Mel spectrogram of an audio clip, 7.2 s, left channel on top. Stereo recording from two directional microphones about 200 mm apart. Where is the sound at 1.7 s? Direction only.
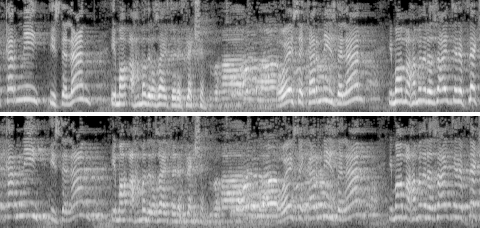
30° left (ahead or behind).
